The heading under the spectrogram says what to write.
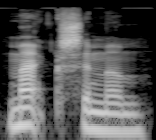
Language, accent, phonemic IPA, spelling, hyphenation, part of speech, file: English, UK, /ˈmæksɪməm/, maximum, max‧i‧mum, noun / adjective, En-uk-maximum.ogg
- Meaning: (noun) 1. The highest limit 2. The greatest value of a set or other mathematical structure, especially the global maximum or a local maximum of a function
